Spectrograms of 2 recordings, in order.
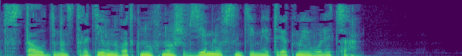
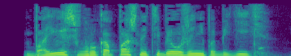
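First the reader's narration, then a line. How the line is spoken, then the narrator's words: Snide remark. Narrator (Russian): ехидно заметил Форд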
